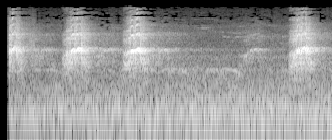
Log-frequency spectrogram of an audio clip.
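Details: Orange-winged amazon in Lecheria, Venezuela, where the parrot is common in town: four loud, harsh squawks at irregular intervals over a hissing background, with fainter calls between.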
